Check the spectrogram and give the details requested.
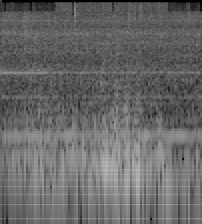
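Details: Windscreen washer pump after repair with battery reconnected: brief, steady, thin electric hum with liquid spray hiss; pump runs and sprays normally.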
